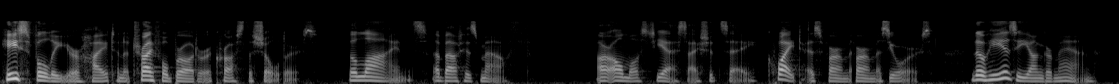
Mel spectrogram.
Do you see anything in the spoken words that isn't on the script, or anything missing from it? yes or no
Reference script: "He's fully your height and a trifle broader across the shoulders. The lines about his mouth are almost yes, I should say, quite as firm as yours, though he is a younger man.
yes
